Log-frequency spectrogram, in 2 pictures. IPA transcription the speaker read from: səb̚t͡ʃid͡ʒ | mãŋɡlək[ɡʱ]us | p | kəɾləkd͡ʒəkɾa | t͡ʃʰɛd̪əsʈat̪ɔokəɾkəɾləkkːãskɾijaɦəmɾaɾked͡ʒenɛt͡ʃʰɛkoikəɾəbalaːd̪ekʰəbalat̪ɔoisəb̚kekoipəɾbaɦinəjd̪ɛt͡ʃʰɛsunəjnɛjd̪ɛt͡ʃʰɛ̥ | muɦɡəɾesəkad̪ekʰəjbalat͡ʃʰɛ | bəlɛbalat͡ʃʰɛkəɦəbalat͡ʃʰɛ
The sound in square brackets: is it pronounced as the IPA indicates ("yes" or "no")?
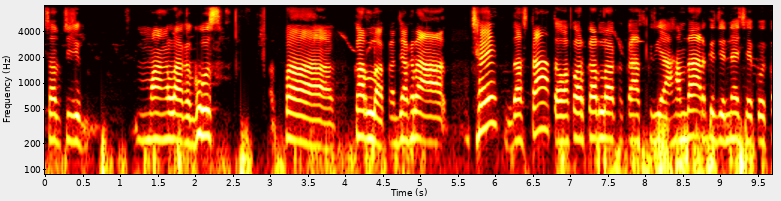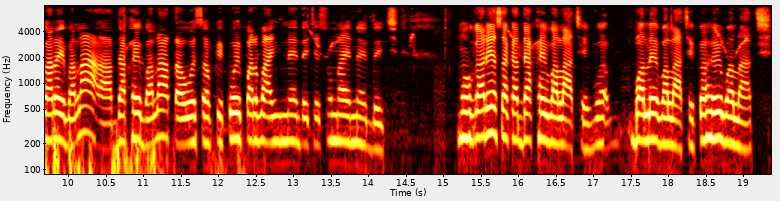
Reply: yes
